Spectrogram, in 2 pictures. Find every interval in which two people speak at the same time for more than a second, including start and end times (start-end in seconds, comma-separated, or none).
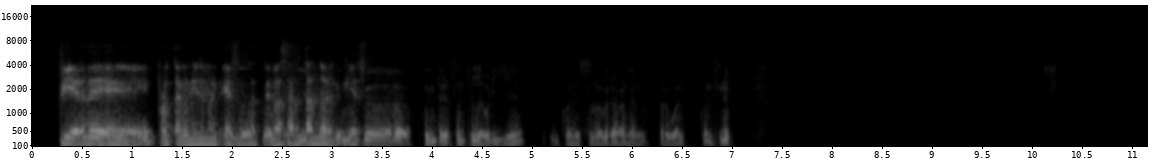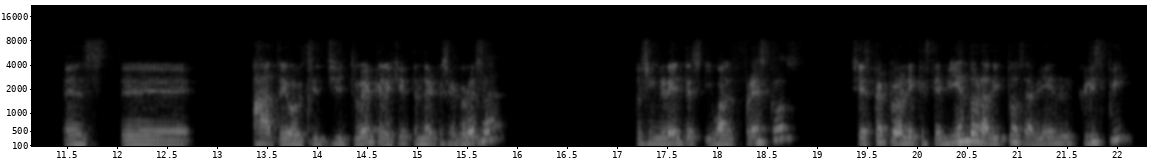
1.9-3.4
